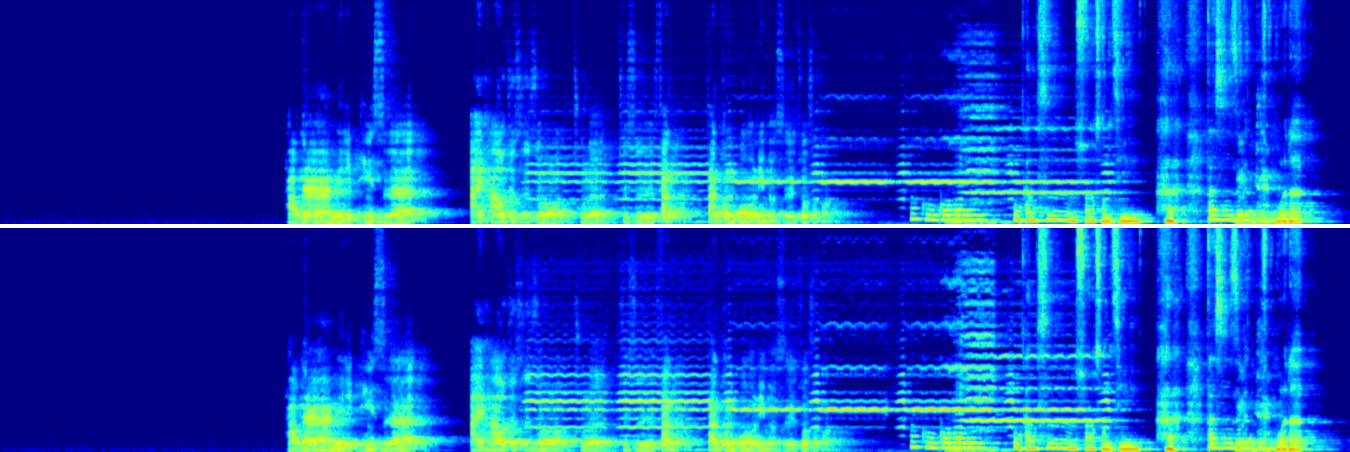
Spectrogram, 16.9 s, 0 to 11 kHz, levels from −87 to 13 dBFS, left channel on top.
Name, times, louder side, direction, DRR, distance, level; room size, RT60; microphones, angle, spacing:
voice 1, 3.6-5.2 5.9-8.5 8.8-10.4 15.4-15.9, equal, 30° left, 3 dB, 6.1 m, -25 dB
sound 1, 6.5-13.9, right 5 dB, 40° right, 2.5 m, -28 dB
voice 2, 11.4-12.3 12.7-16.3, right 1 dB, 15° right, 5 dB, 1.0 m, -21 dB
26.5 x 15.5 x 8.1 m, 0.96 s
head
